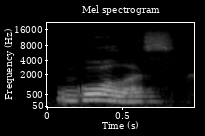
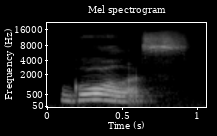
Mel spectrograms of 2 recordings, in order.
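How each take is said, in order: The two takes are said the same way.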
